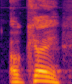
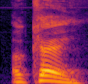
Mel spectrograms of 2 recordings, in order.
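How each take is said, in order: No difference in how they are said.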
